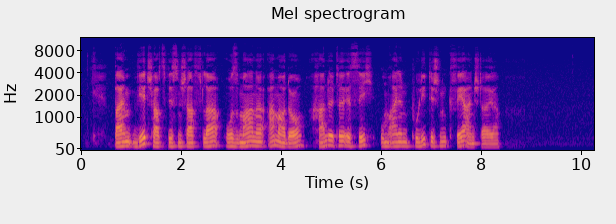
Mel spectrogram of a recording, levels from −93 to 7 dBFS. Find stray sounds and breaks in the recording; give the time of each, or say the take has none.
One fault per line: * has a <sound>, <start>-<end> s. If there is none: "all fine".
all fine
